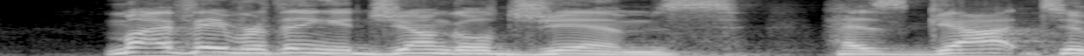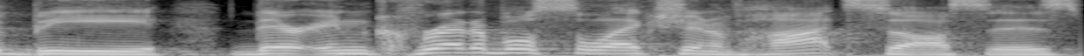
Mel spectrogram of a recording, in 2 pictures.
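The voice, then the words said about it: Wrestling ring announcer voice. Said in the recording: “ring call voice? ... in that announcer voice ... your announcer voice kind of sounds like Jim Carrey when you started out just a little bit”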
